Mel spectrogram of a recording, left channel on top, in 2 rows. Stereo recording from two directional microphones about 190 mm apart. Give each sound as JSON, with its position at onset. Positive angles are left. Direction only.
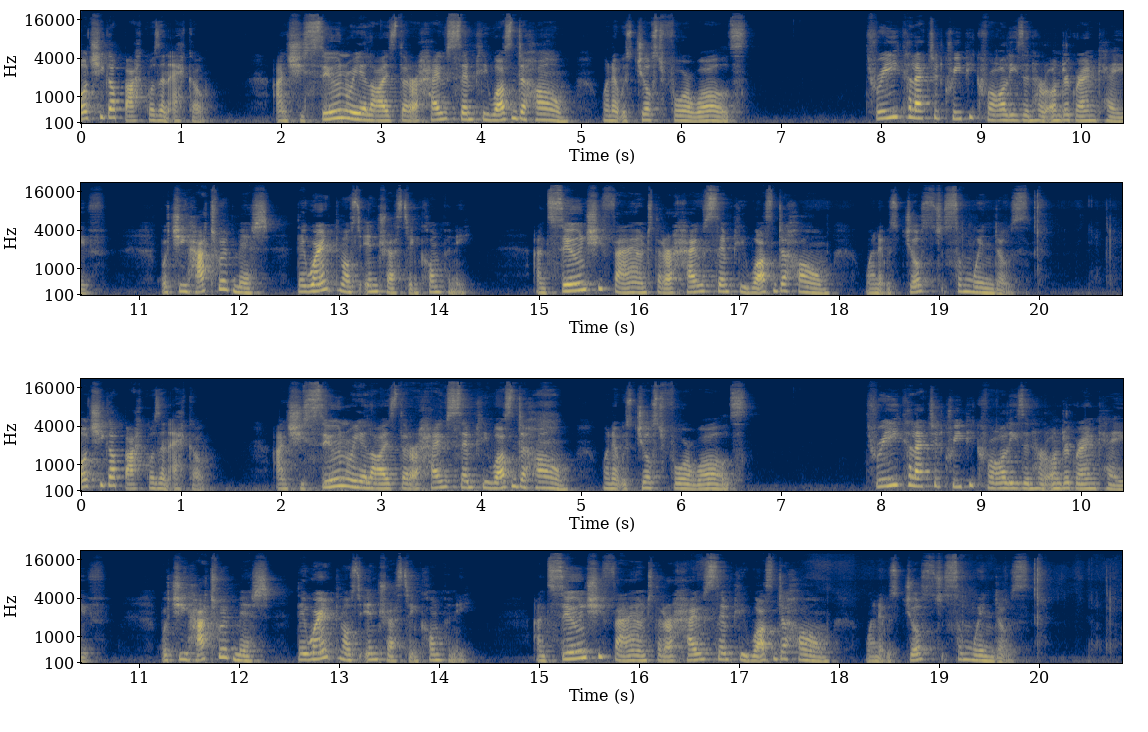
{"t": 0.0, "sound": "a woman's voice", "side_deg": 40}
{"t": 7.9, "sound": "speech", "side_deg": 45}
